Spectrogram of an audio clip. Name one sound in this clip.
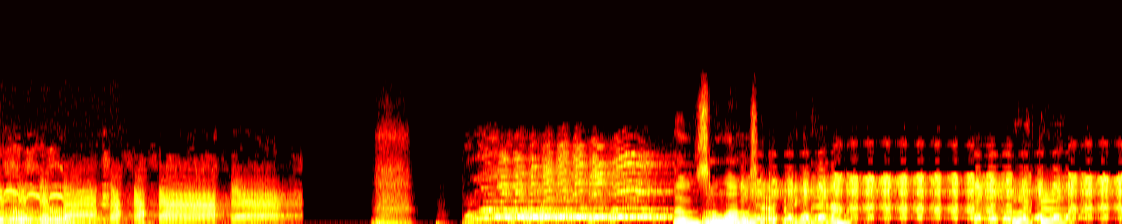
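Men talk with animation over microphones in an online call.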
